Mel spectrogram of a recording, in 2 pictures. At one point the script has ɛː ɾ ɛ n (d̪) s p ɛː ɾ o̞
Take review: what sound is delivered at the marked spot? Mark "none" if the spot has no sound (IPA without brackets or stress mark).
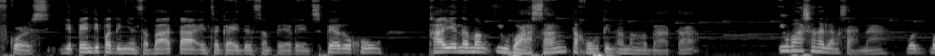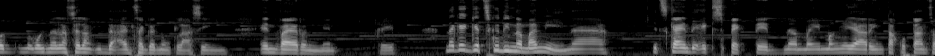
t̪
